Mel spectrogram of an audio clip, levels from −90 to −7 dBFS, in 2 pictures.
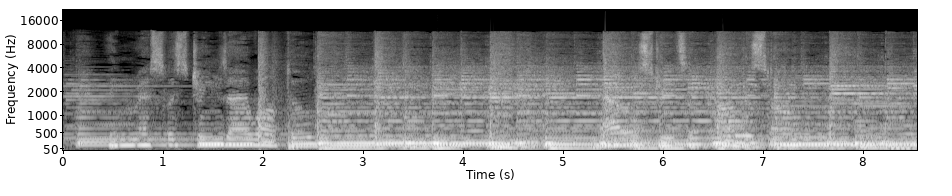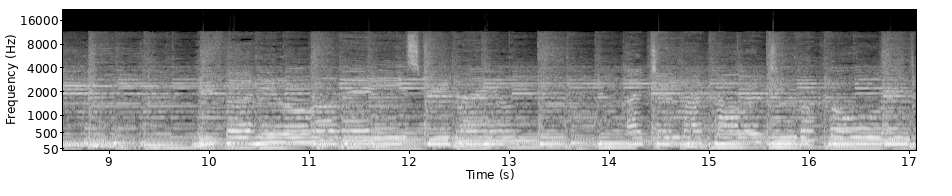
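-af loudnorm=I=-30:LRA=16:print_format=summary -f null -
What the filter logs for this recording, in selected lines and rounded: Input Integrated:    -16.4 LUFS
Input True Peak:      -3.2 dBTP
Input LRA:             1.6 LU
Input Threshold:     -26.4 LUFS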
